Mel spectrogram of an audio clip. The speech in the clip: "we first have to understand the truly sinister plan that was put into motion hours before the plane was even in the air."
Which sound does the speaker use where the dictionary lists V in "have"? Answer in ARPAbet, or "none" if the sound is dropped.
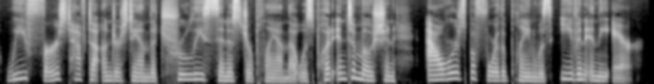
F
